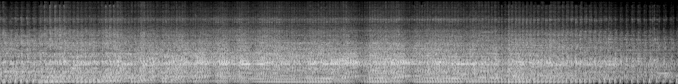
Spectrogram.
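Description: A Royal Enfield Bullet 350 Standard runs close and loud through its original-sound silencer, a continuous thumping engine drone that holds steady throughout with no talk.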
